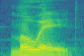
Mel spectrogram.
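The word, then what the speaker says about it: מועד: Let's take a look at the word Moed from Strong's number H4150, generally seen as feasts. Moed is spelled Mem, Wa, Ayin, Dalet. Mem, Wa, Mo. Ayin, Dalet, Aid.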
